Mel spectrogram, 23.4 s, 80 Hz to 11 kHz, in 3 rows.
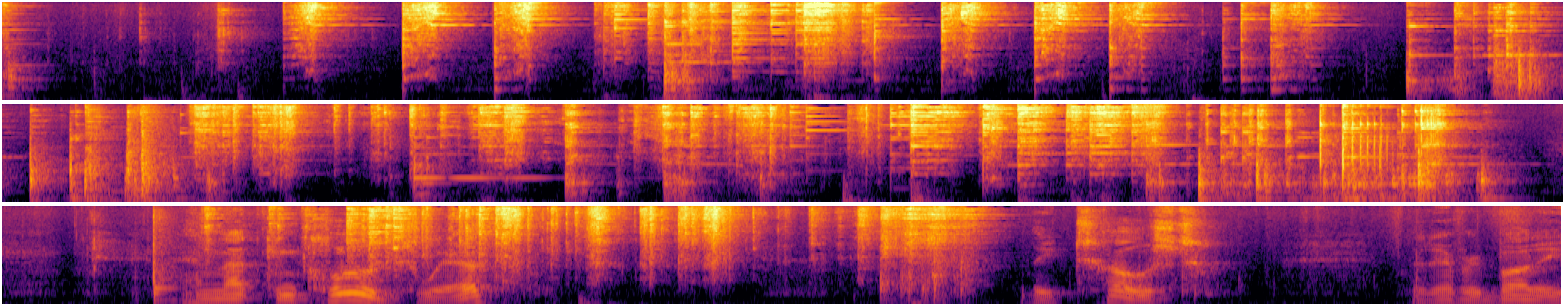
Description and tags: foley - fiddley bits
Misc metal things knocked together - could be a key ring... could be a set of throwing knives... could be the maid making off with the family silver... (or copper now a days)
SonyMD (MZ-N707)
metal, foley, jingle, jangle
